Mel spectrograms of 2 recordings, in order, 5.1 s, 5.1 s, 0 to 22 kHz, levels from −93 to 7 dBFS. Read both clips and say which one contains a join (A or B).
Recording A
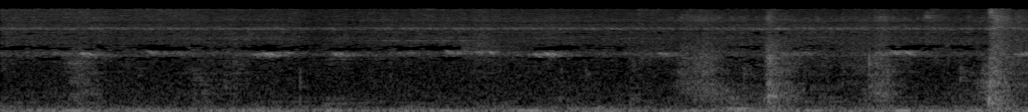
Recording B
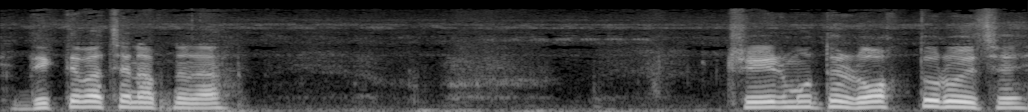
A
